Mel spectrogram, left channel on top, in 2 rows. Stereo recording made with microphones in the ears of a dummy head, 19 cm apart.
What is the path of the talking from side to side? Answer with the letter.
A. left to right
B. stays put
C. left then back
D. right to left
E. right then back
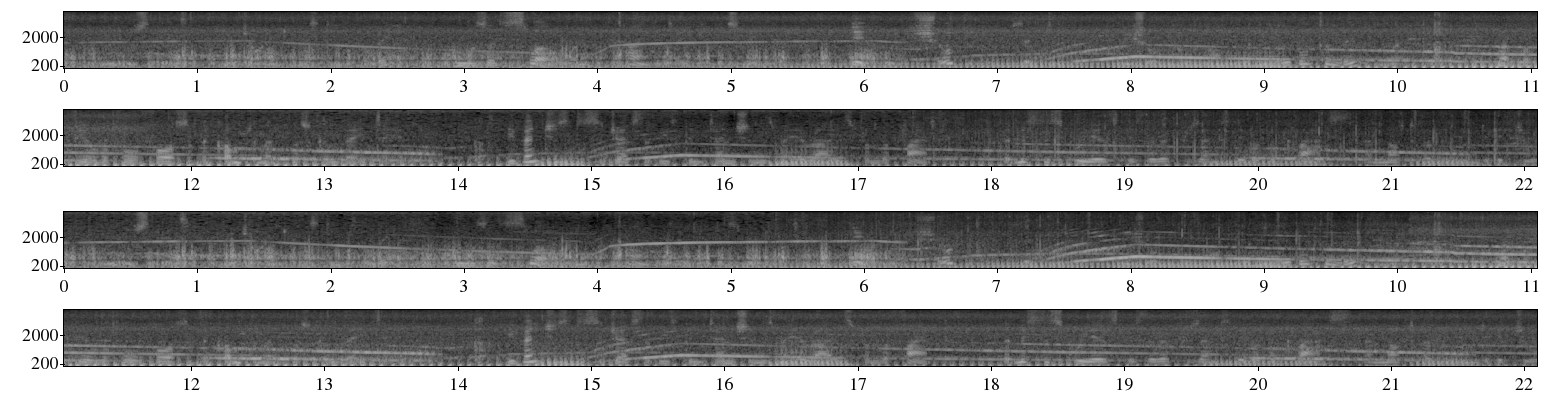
C.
